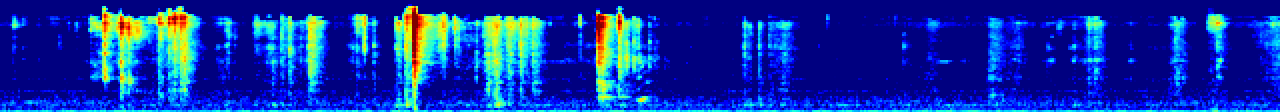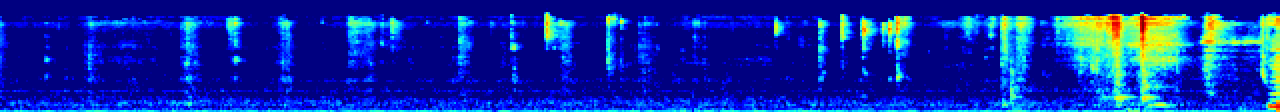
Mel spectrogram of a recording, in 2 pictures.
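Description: Crisp fried banana chips crackling and snapping as they are handled and broken: a few sharp snaps in the first four seconds, the loudest about two and a half seconds in, then scattered faint clicks over a low steady hum, and a denser crunching near the end.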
